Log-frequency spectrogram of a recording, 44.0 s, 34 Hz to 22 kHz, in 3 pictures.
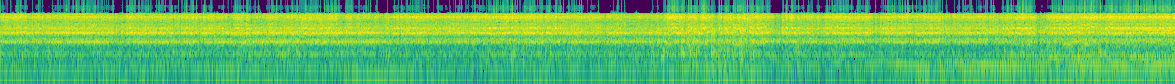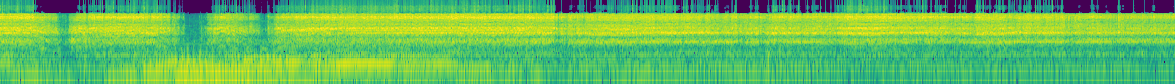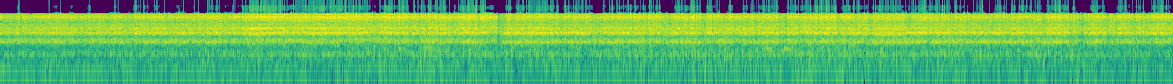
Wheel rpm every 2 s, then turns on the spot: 230, 230, 230, 230, 230, 230, 220, 170, 70, 190, 220, 230, 230, 230, 230, 230, 230, 230, 240, 230, 230, 230.
none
